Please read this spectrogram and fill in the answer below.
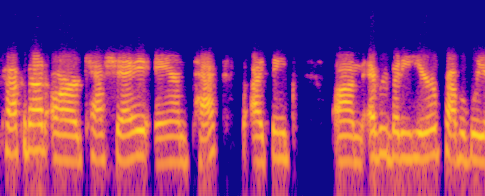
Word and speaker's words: PEX: The PEX cards, P-E-X is how you say that.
